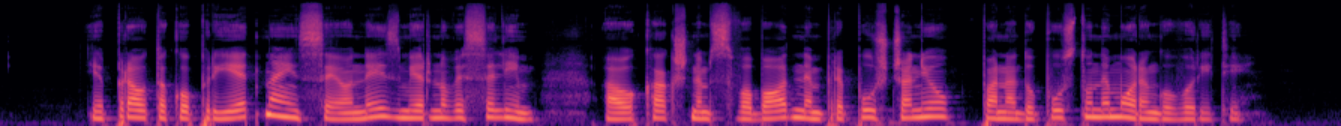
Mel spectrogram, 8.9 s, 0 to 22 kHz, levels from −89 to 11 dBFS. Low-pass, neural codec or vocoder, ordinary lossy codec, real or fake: 19.8 kHz; none; none; real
